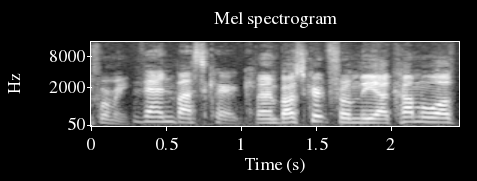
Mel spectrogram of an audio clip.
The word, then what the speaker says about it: Van Buskirk: excited i met a celebrity here okay kate pronounced your last name for me van buskirk van buskirt from the commonwealth games and you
